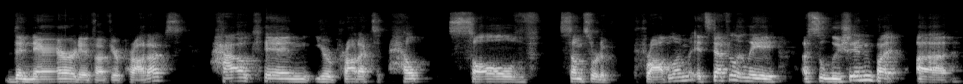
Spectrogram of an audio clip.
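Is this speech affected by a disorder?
No.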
